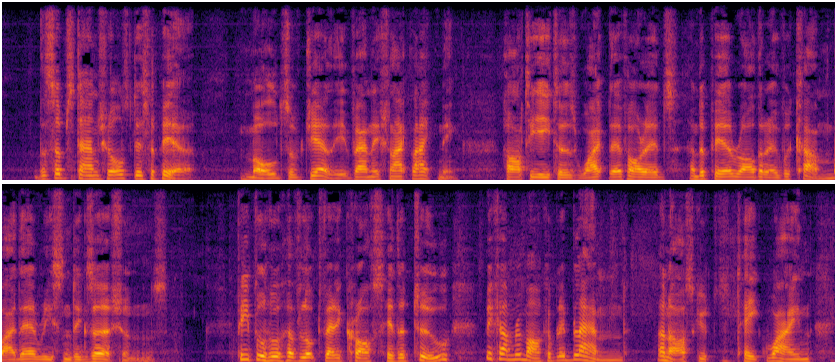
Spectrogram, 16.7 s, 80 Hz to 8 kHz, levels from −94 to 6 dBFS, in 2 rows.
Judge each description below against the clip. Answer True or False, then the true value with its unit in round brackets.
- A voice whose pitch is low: True (125 Hz)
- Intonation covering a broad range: True (5.8 semitones)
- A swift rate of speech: False (155 wpm)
